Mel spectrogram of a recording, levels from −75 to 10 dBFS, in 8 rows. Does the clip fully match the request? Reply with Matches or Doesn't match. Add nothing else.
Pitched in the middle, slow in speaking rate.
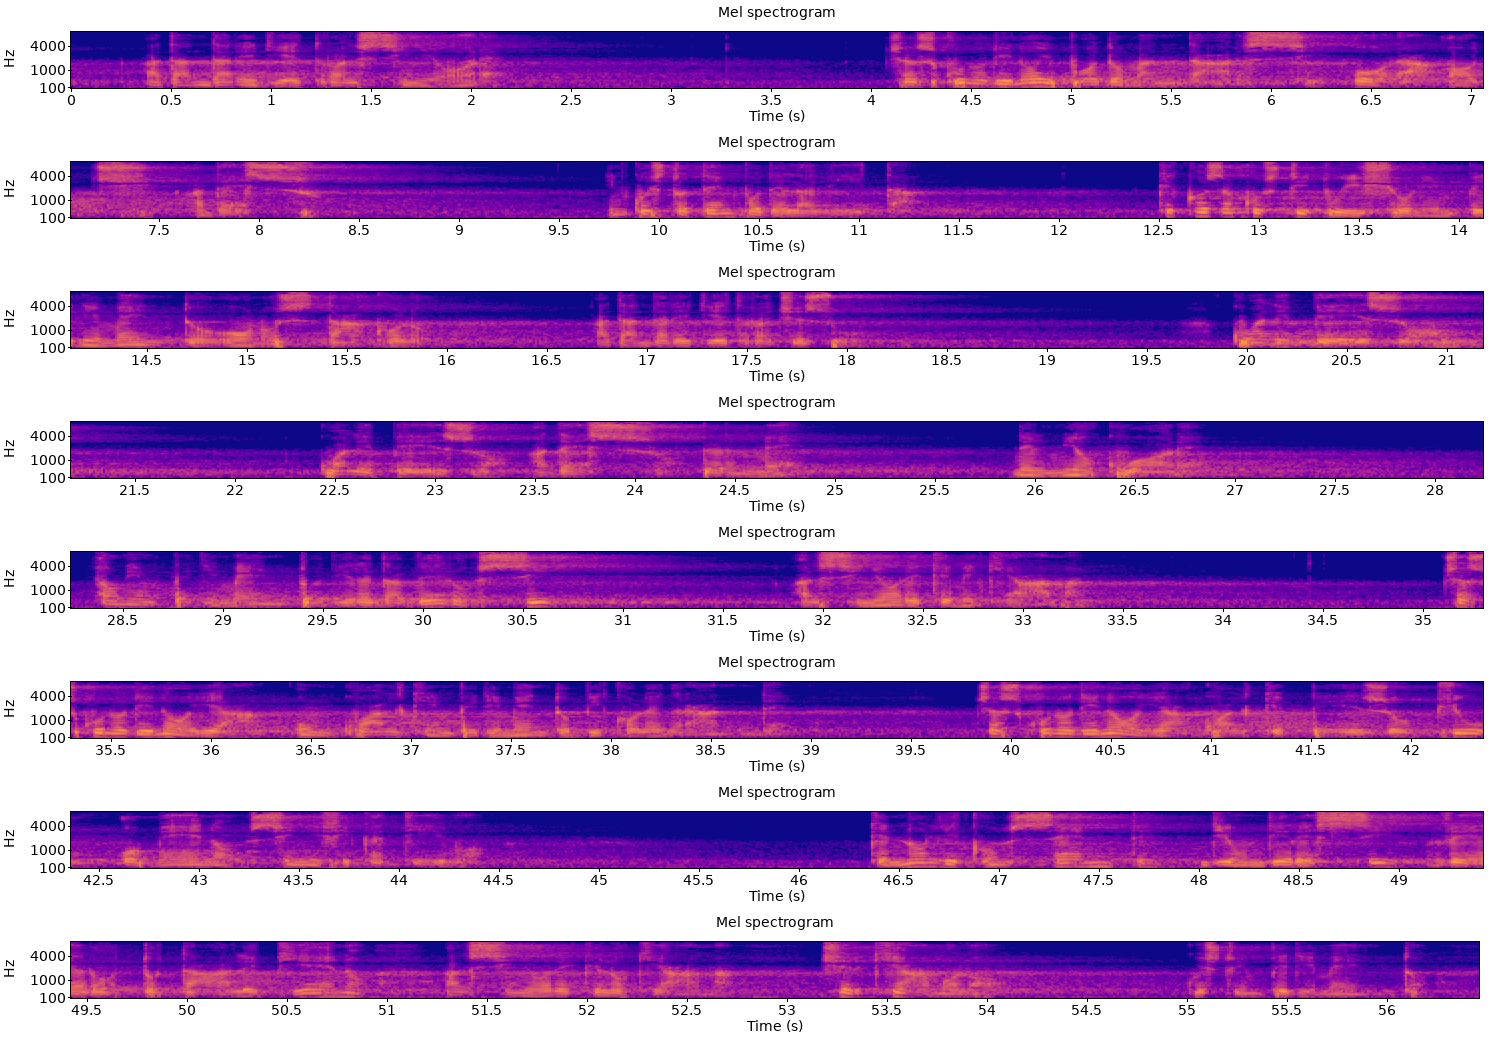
Matches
